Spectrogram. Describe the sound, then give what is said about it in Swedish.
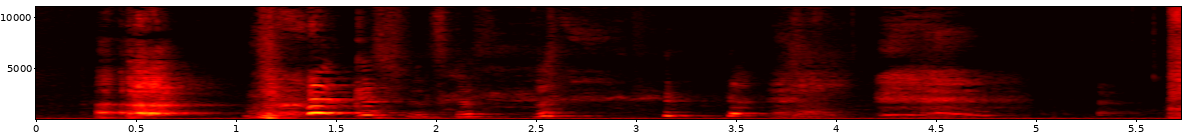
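Burping: a run of several short, throaty belches of varying loudness, the strongest early on, with quieter ones spaced out after. “Varför rapar du så mycket?”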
